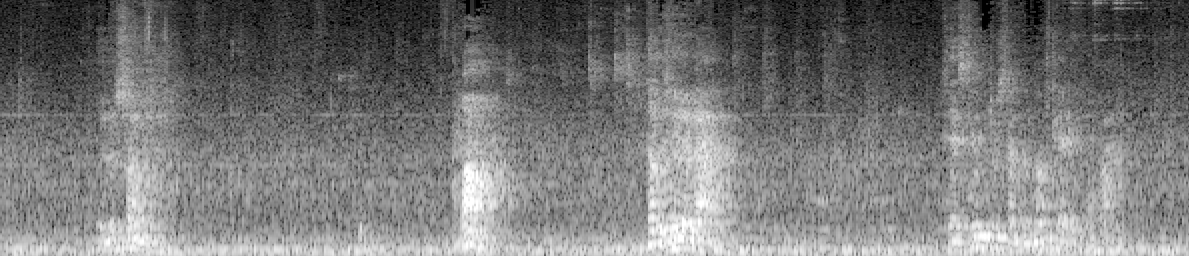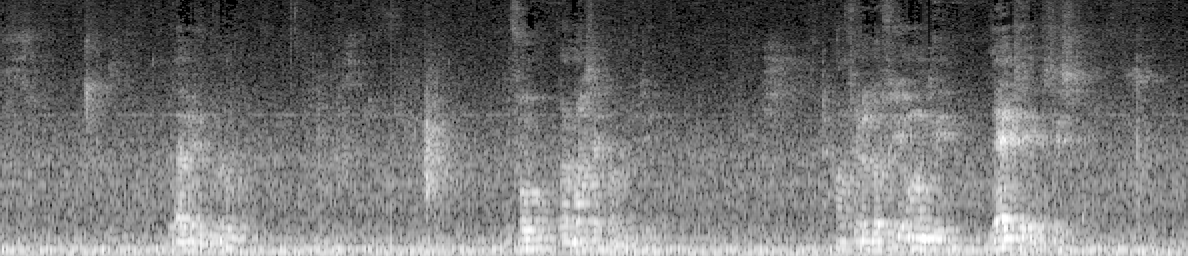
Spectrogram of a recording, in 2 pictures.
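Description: A man speaks with animation in short bursts, pausing between phrases.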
